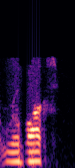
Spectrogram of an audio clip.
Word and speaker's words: Roblox: And all of her sons like their devices, and their favorite app is Roblox. Did I pronounce that correctly? – Yeah. – Roblox, yeah.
